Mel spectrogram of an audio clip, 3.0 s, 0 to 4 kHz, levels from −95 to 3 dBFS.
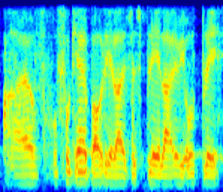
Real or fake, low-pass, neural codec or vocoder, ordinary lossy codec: fake; 3.6 kHz; codec, 16 kHz, 16 kbps, FunCodec, trained on LibriTTS, 50 frames a second; none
